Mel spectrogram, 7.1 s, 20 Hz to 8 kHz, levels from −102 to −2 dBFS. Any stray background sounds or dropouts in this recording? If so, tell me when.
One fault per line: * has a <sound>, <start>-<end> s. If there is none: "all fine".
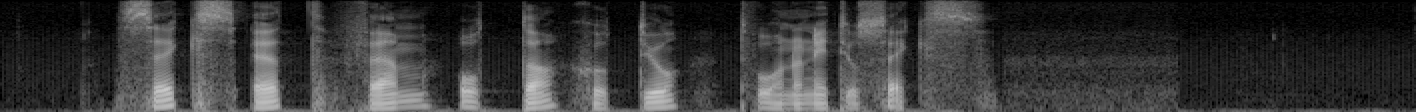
all fine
